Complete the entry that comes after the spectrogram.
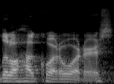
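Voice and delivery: Long Island pronunciation. Naming a nineties drink to another speaker: Long Island accent. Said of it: "Are you saying this in a Long Island accent".

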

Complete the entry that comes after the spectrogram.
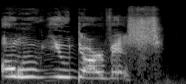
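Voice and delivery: high, cheering cry like a rooting fan. Imitating Monica rooting for the Dodgers at the World Series. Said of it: "what would it sound like if Monica was".

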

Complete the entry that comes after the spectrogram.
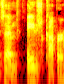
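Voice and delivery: talking with mouth full. Answering the host's question about the tequila glass, talking with a mouthful. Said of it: "I've got some in my mouth right now".

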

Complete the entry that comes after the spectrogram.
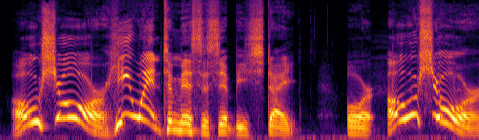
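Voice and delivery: loud, swooping, snooty preppy voice. You show what you say on seeing someone in college clothing, in a Louis Winthorpe voice. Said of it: "I should do the voice".

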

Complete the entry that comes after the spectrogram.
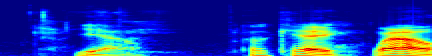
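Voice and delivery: let-down, deflated, disappointed, dropping low. After a bad die roll in the game, [name] reacts, disappointed. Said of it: "you could really hear the disappointment in [name]'s voice".

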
